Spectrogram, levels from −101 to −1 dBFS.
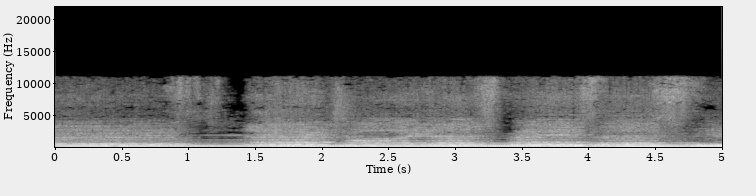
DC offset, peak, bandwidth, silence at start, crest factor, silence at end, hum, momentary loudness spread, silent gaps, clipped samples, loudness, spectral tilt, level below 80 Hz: under 0.1%; -2 dBFS; 11.5 kHz; 0 s; 12 dB; 0 s; none; 5 LU; none; under 0.1%; -17 LUFS; -7 dB/octave; -40 dBFS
